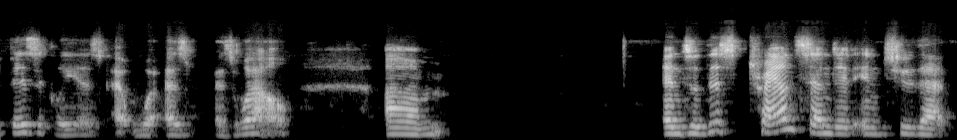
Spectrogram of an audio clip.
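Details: Adult woman with lifelong stuttering, very repetitious with eye closures, worse when unwell and since COVID; she has a cold during recording; stuttering.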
